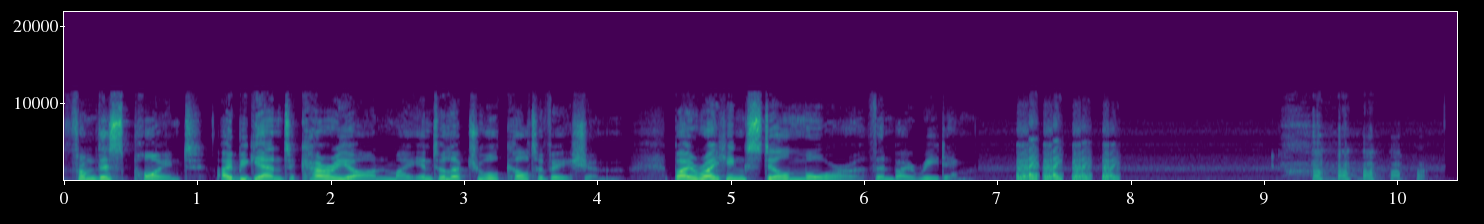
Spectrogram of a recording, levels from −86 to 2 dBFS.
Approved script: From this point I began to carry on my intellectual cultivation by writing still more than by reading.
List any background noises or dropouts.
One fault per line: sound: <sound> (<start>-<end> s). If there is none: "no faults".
sound: laugh (7.1-7.9 s)
sound: laugh (9.0-10.2 s)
